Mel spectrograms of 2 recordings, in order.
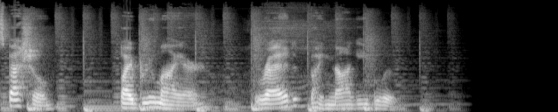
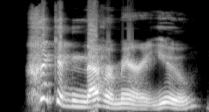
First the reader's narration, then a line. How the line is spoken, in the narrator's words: Jennifer had laughed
